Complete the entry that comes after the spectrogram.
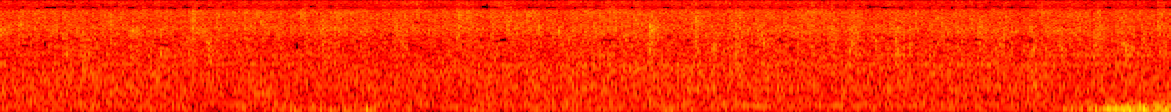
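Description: Heavy rain pouring down steadily, a dense hiss of rain falling on the ground, trees and a metal gate. A low rumble comes in about five seconds in.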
